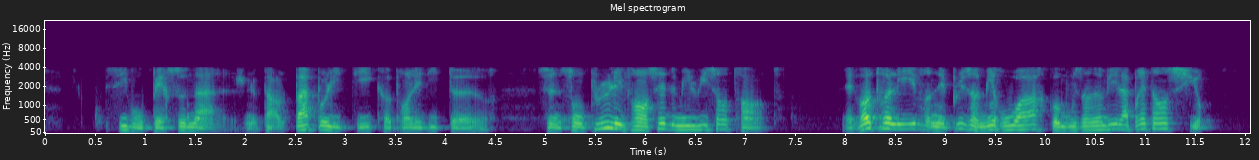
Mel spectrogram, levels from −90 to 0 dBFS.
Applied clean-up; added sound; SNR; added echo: none; none; none; none.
